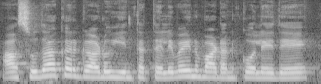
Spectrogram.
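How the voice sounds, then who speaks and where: A woman's voice: medium pitch, fairly even intonation, brisk, darkish tone, natural voice. A woman voicing a determined grown man who stands up to a kidnapper, in a storybook reading. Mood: earnest.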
